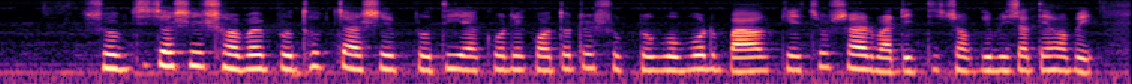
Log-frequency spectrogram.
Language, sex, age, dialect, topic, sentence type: Bengali, female, 25-30, Rajbangshi, agriculture, question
